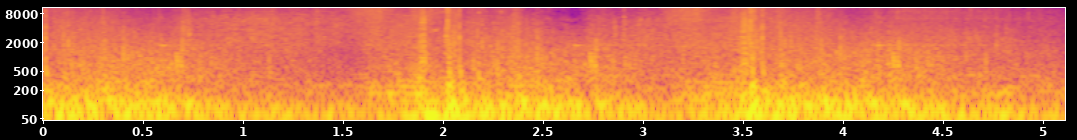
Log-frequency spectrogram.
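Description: A Confringo blasting spell explodes in a loud, rumbling blast, with heavy booms swelling twice amid a continuous roar of debris and noise.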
